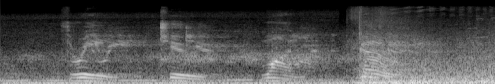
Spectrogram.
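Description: Countdown beeps sound three times, then a higher start tone.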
